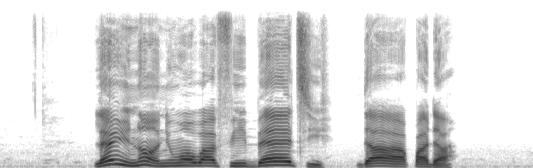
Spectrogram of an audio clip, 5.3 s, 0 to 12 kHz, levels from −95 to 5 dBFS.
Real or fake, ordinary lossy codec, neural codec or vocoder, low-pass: real; none; none; 10.8 kHz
